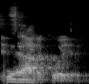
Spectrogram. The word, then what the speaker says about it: Odukoya: It's Odukoya. Well, we've heard about 5,000 pronunciations of Tua's name since he was a freshman in college.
